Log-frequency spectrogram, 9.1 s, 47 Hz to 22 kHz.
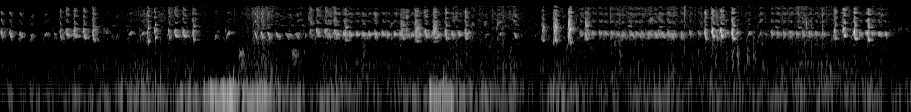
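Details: European greenfinches breeding in an aviary flight cage, 2021. Long, steady rattling trills on one pitch alternate with clusters of sharp chirps, with a few low thuds in the background.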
